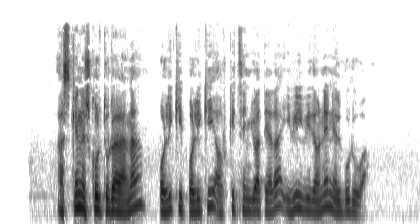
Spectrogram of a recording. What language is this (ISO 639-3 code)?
eus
